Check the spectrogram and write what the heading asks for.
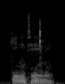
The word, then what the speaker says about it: gaintaining: Gaintaining.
